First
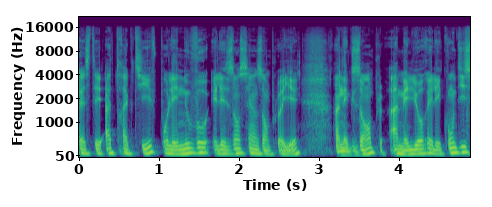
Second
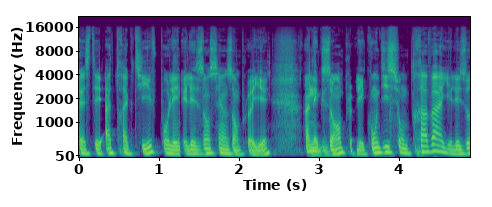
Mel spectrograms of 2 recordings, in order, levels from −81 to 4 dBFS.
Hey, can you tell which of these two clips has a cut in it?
second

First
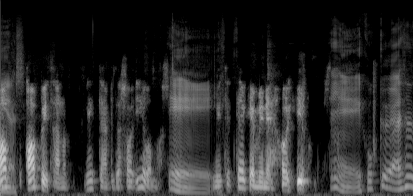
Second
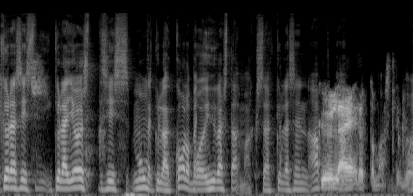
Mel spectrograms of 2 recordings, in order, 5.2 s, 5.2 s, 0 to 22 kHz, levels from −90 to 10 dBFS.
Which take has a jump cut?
second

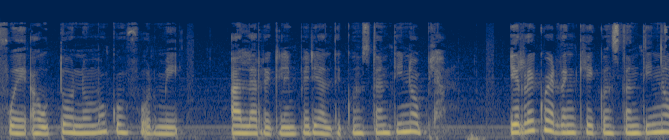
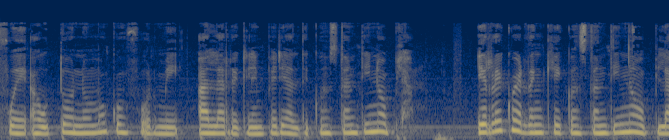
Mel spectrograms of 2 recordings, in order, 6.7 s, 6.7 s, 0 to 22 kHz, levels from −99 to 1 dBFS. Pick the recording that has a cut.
second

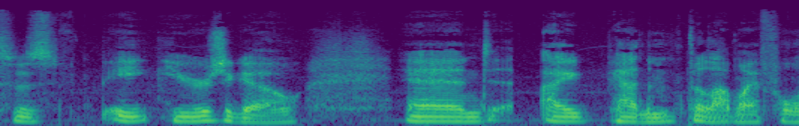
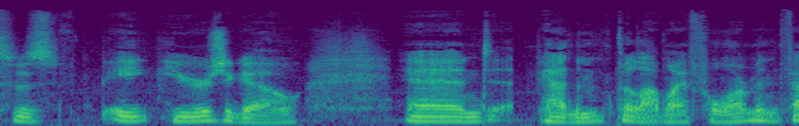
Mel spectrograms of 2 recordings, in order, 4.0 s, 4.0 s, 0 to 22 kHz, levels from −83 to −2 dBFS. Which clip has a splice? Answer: second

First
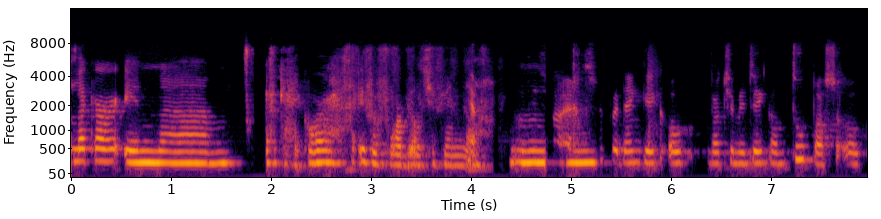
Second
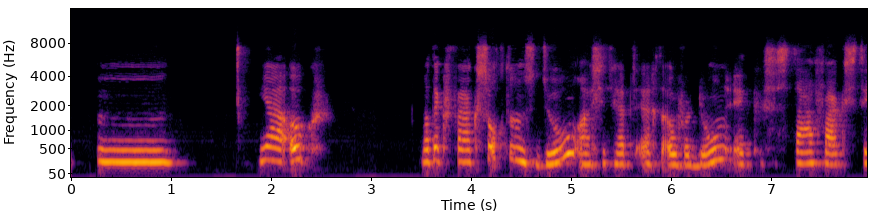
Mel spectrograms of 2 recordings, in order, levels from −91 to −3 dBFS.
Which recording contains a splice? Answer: first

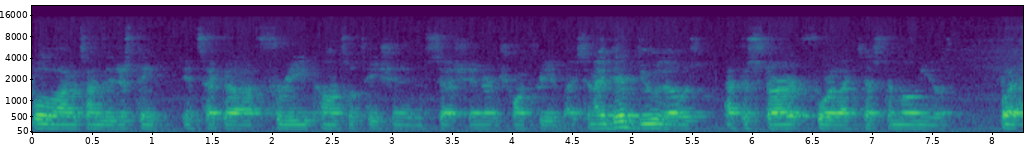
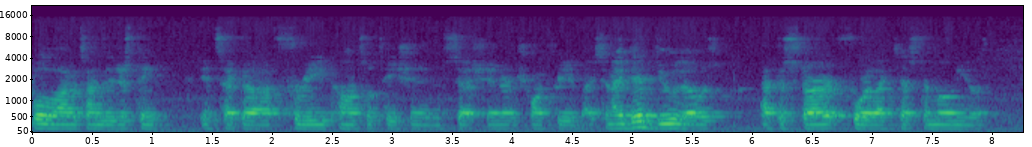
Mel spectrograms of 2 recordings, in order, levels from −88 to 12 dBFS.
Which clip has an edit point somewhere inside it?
first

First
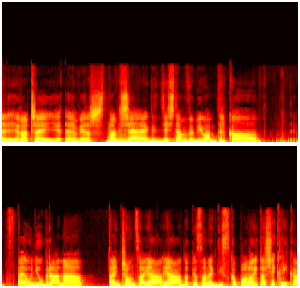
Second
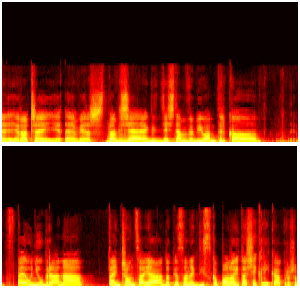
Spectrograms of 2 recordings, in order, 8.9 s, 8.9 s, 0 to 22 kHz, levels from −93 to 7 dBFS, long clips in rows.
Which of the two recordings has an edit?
first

